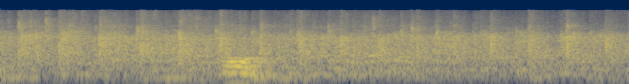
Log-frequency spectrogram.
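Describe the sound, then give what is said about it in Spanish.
Loud, sustained applause from a crowd as the women give a strong round of applause to the men and boys, a dense crackle of many hands clapping steadily throughout, with a brief voice rising above it partway through. “Yo quiero ahora que la reina le dé un fuerte aplauso a los príncipes.”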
